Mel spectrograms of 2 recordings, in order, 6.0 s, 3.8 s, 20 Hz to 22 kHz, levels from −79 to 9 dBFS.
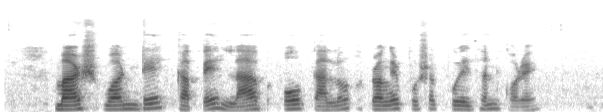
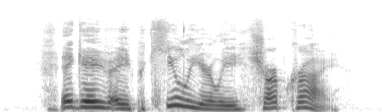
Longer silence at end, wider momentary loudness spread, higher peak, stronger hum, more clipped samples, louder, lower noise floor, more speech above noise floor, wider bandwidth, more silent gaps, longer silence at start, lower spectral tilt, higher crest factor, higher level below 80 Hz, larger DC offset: first, 0.7 s vs 0.55 s; first, 14 LU vs 11 LU; first, 0 dBFS vs -6 dBFS; neither; neither; about the same, -23 LUFS vs -21 LUFS; first, -58 dBFS vs -48 dBFS; first, 35 dB vs 28 dB; about the same, 11 kHz vs 10 kHz; neither; about the same, 0.55 s vs 0.5 s; about the same, -6.5 dB/octave vs -7.5 dB/octave; first, 24 dB vs 16 dB; second, -68 dBFS vs -60 dBFS; neither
